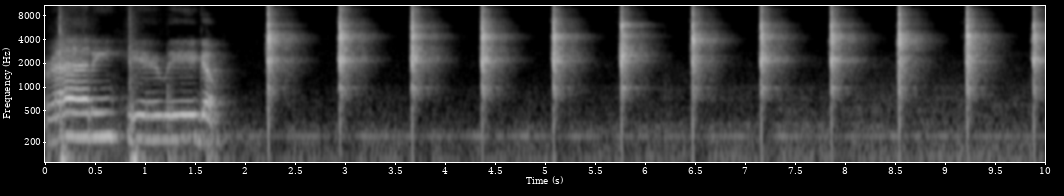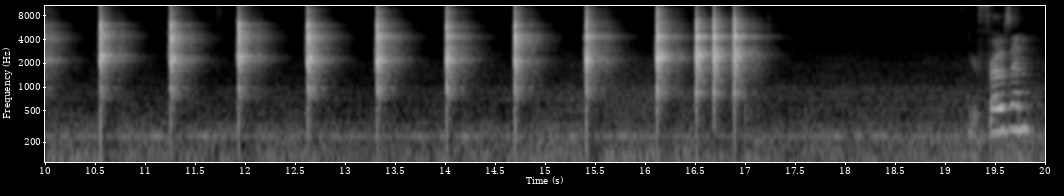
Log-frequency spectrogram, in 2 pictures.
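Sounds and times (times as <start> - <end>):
rhythm sticks struck together: 0.0 - 1.3, 2.2 - 17.3.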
